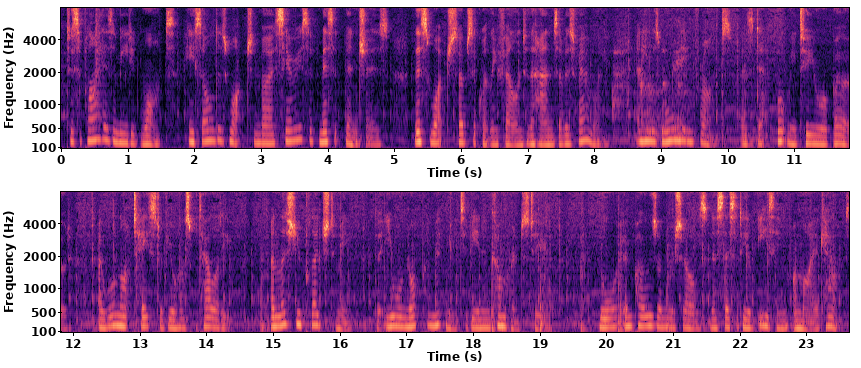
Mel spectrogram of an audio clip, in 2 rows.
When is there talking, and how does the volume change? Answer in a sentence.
The talking can be heard from 0.0 to 23.6 s, at a steady volume.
